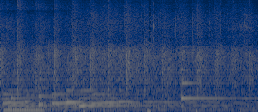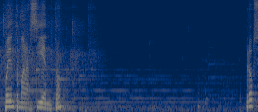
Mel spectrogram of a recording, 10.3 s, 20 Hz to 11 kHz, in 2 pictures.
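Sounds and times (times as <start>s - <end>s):
church audience at a morning service applauding: 0.0s - 7.2s
sustained keyboard chords: 0.0s - 8.5s
speech: 5.2s - 6.5s, 10.1s - 10.3s.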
